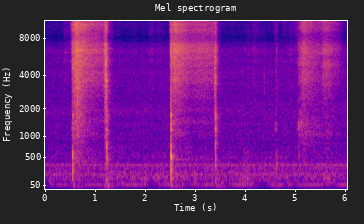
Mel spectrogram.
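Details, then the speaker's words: 4L60E transmission clutch air test on shop air (1950 Chevy pickup LS swap build): short bursts of compressed-air hiss cutting off cleanly, no clunks; slight leakage on the 3/4 clutch and around the blowgun is normal. "That leakage you're hearing is coming around my blowgun here. In a 3/4, you usually see a little bit of air leakage there. That's perfectly normal."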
